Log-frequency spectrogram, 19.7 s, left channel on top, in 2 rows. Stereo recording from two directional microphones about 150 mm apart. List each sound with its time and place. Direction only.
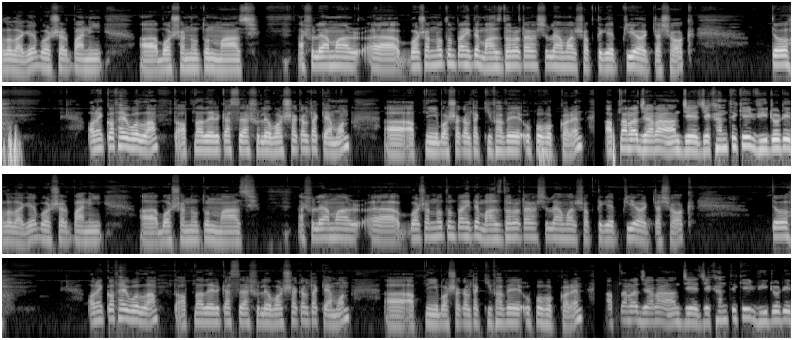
0.0 s speech: 25° left (ahead or behind)
17.3 s speech: 60° left (ahead or behind)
